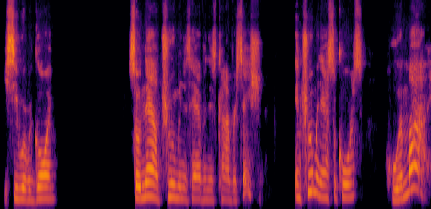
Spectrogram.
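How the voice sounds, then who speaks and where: Male Sunday school teacher, warm tone, dry close sound, conversational with rhetorical asides. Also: sits high, normal speed, no room sound. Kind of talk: adult Bible class teaching.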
